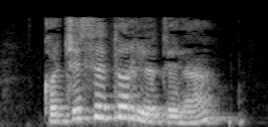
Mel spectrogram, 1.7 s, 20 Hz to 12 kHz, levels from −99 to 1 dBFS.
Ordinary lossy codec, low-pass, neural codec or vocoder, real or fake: MP3, 48 kbps; 7.2 kHz; none; real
